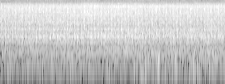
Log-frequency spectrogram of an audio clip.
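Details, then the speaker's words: Isuzu D-Max diesel after the intake work, started with the part attached that previously dropped the RPM and stalled it unless given throttle. Steady, even idle with no dips, stumbles or surging; holds revs. "Yan kasi yung dati umaandar siya pag nakakabit nito pero d-do RPM bigyan mo lang RPM mo lang ng konti para hindi siya namamatay yun ang ano sakit"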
